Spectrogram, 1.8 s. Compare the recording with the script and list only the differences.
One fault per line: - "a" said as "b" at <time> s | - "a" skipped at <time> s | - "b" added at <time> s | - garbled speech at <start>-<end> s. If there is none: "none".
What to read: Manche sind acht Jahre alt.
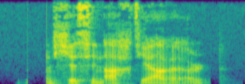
none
